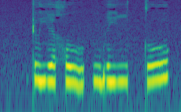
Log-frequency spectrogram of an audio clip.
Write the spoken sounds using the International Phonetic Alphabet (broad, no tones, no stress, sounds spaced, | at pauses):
ʈ ɯ j e χ u | m b eː j iː tː o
